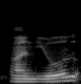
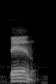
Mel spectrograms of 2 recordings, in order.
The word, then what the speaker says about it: Faneuil: Don't let the French spelling confuse you. The name of the building is pronounced Faneuil or Fanel.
